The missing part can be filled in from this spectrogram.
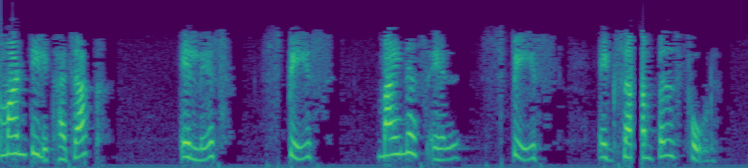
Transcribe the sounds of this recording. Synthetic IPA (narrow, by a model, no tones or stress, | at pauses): ɔmaɳʈilekʰad͡ʑak | eles | spes | majnəsel | spes | eɡzampəlfoɾ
